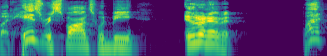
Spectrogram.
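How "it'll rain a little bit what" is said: extremely fast, rapid-fire, high and loud delivery. Imitating how he answered a simple question, extremely fast. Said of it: "he spoke incredibly fast".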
